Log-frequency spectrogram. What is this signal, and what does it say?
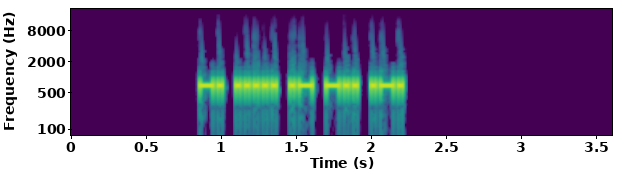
Morse code, heard as a keyed tone, about 40 wpm, 700 Hz. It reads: N5ADR
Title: USA Call Signs - 5 Characters - 40wpm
